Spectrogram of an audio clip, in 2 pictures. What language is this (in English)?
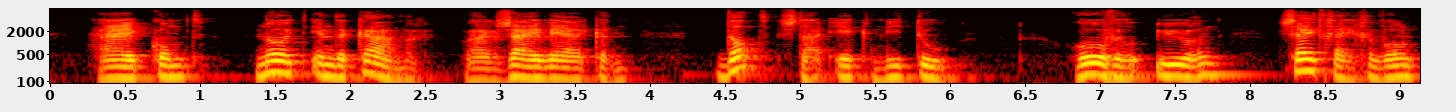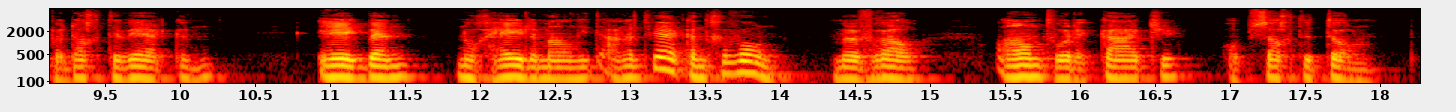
Dutch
